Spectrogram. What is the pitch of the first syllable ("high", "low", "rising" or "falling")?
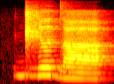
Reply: high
